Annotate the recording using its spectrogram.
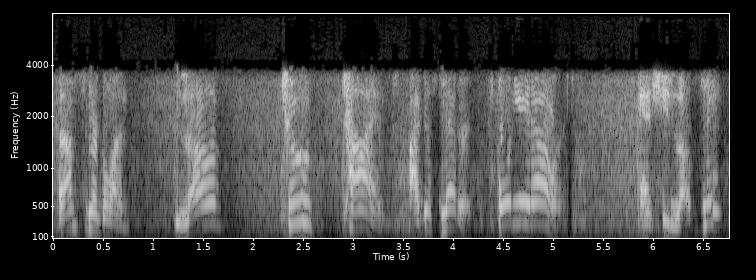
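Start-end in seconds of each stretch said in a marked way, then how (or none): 1.2-6.6 retold disbelief, pitched up in bursts; incredulous. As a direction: question it word by word, baffled. Retelling his disbelief at her love.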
